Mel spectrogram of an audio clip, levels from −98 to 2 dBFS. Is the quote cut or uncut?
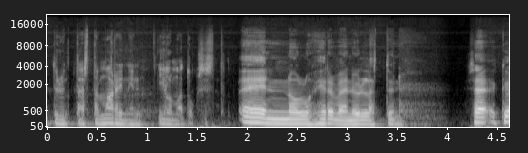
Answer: uncut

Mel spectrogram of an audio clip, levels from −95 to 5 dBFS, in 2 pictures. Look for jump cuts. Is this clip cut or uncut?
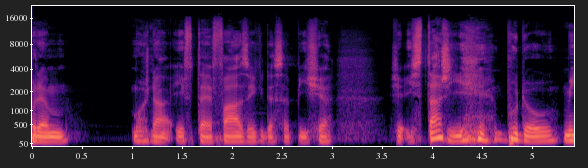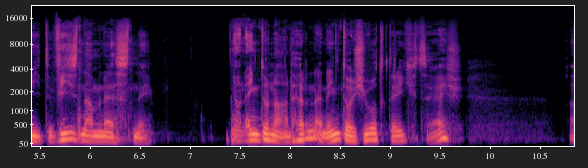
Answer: uncut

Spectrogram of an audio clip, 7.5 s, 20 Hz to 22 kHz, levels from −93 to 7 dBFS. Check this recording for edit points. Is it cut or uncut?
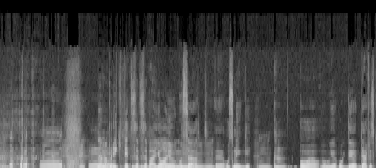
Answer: cut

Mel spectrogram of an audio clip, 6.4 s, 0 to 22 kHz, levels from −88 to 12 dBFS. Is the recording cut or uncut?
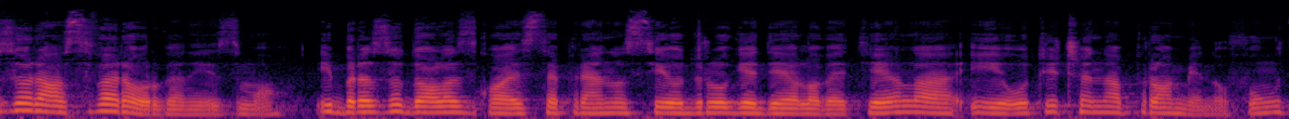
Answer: cut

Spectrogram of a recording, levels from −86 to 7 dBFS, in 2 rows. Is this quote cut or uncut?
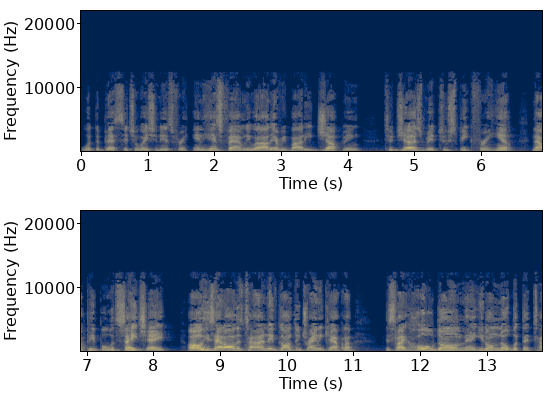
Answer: cut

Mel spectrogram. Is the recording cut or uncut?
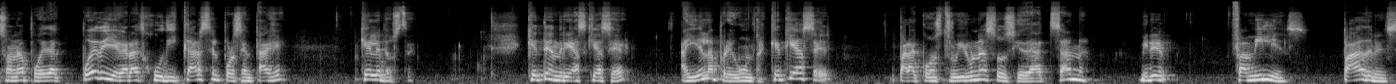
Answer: cut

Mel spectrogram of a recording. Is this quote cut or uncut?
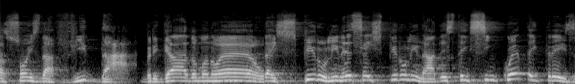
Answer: cut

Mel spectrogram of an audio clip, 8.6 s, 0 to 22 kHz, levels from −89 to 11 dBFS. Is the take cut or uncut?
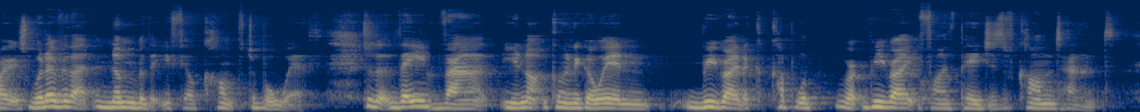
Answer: cut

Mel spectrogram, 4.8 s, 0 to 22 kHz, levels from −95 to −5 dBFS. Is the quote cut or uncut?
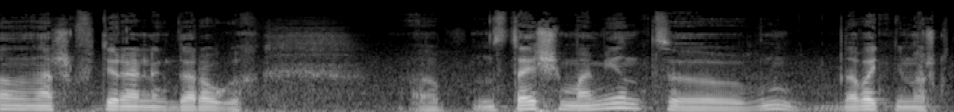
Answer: uncut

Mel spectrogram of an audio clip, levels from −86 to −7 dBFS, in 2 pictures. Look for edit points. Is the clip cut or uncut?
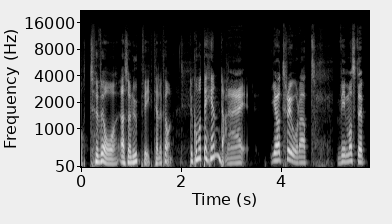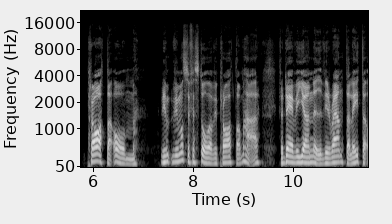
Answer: uncut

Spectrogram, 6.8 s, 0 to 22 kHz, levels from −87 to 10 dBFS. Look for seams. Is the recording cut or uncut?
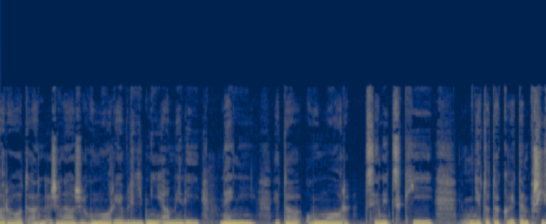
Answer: uncut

